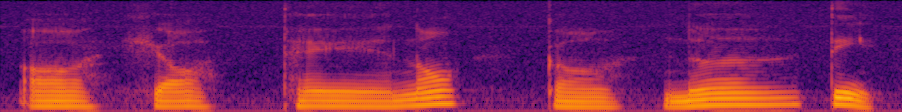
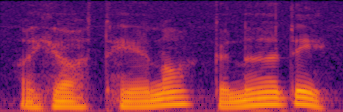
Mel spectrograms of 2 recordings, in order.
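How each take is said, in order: First: "A heo te no. Go na di." slowly, every syllable stretched; slow, careful pronunciation. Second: Said in the usual way. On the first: Shown as a demonstration. Teacher putting "A heo te no. Go na di." together for learners, slowly. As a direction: draw out each syllable of "A heo te no. Go na di.". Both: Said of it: "And together".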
